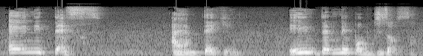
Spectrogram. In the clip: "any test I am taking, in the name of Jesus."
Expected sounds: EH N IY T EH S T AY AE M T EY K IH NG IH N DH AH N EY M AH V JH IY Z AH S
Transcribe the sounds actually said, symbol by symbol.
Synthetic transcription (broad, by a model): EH N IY T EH S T AY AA M T EY K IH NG IH N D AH N EY M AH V JH IY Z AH S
